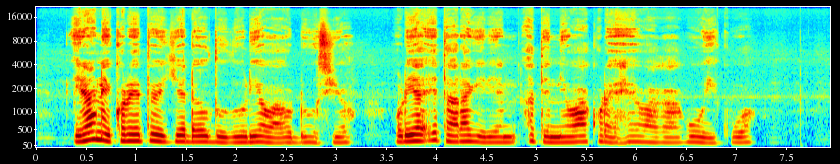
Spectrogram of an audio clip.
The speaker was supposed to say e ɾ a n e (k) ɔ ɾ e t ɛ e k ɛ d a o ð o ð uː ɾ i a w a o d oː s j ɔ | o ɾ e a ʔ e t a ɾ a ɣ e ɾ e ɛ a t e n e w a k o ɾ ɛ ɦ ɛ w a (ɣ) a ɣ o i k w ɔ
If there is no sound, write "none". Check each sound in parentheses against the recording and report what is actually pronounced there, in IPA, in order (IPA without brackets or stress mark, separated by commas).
k, ɣ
